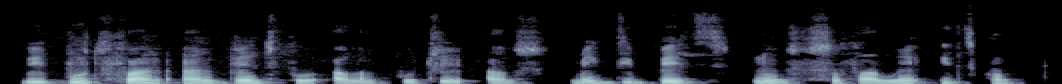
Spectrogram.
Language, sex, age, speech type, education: Nigerian Pidgin, male, 15-29, spontaneous, tertiary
